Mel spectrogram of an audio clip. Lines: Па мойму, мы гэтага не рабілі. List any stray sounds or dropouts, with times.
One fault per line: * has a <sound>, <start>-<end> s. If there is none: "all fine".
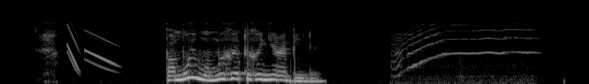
* has a chirp, 0.7-1.2 s
* has a squeak, 3.9-5.4 s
